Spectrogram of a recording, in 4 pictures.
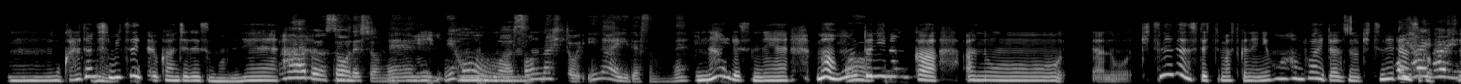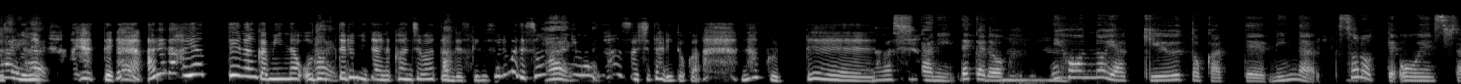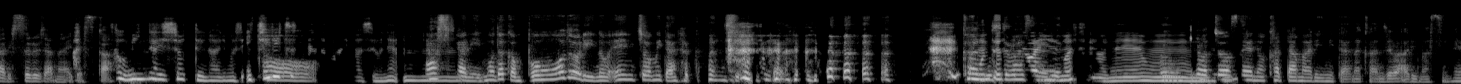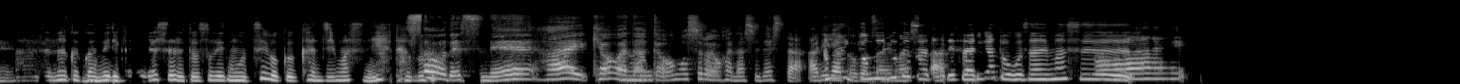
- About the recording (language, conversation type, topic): Japanese, unstructured, 音楽や映画を見聞きして、思わず笑ったり泣いたりしたことはありますか？
- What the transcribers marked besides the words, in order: other noise; unintelligible speech; laughing while speaking: "流行って"; other background noise; distorted speech; laugh; tapping; laughing while speaking: "感じみたいな"; laugh; static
